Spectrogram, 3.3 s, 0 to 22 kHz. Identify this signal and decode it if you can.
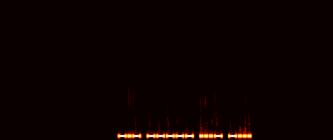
Morse code, heard as a keyed tone, about 48 wpm, 700 Hz. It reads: K0VB
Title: USA Call Signs - 4 Characters - 2x Character Spacing - 50wpm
